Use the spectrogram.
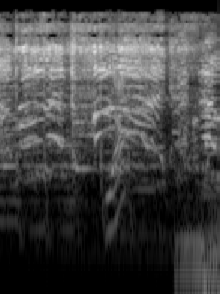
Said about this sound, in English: So this is the McDonald's commercial. And there's the kids in the background.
